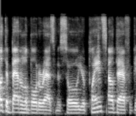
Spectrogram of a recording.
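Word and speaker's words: Boet Erasmus: It's the Battle of Boot Amaris. Close, Boot Erasmus. Boot Erasmus. Boot is Boot.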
